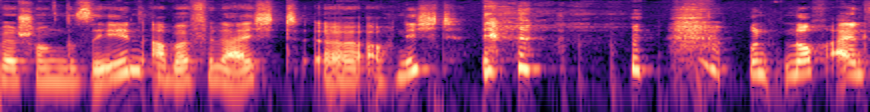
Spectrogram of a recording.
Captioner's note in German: gelächter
